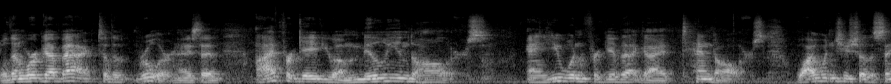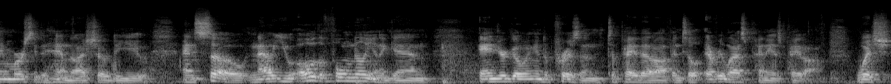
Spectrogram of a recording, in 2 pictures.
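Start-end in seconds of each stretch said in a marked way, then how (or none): none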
